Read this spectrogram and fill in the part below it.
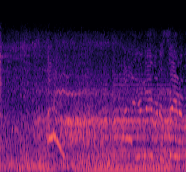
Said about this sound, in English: drives off.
